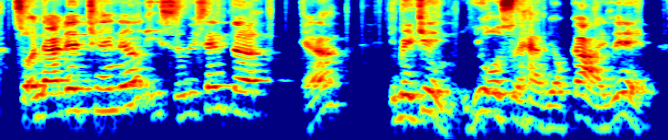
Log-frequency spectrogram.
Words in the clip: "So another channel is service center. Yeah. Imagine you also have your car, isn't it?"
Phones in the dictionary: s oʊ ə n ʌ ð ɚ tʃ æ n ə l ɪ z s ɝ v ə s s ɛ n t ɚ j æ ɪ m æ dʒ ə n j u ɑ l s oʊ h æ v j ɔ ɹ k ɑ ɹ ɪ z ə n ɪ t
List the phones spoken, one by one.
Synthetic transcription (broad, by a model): s oʊ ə n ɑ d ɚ tʃ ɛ n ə l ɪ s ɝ ə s s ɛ n t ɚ j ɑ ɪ m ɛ dʒ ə n j u ɑ l s oʊ h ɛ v j ɔ k ɑ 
